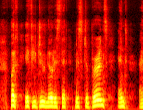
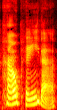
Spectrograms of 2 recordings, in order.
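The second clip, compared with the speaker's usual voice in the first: slow, nasal, drawn-out call; nasal cartoon wife voice, higher; Lois; 7 semitones higher, much slower than usual. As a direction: stretch it out through the nose. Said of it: "Lois, I can do".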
